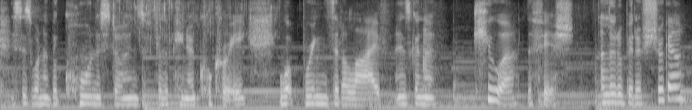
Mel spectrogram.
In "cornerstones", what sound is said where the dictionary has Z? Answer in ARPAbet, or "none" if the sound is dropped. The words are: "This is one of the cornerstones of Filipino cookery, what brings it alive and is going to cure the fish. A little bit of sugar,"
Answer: Z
